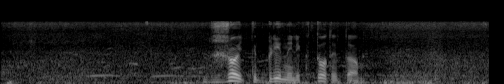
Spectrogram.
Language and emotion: Russian, angry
